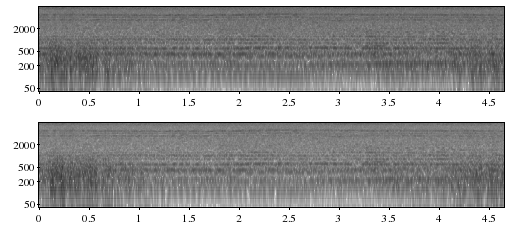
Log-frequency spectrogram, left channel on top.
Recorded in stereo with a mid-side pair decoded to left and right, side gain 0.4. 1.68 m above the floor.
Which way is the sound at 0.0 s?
30° left.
